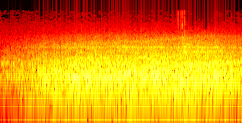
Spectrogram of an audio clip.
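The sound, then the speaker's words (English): A storm at sea in the Pacific, during typhoon season, breaks into a loud, steady roar of rumbling thunder and rushing wind, sustained without pause, with one brief sharp crackle near the end and no voices. “This storm is liable to break at any moment.”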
